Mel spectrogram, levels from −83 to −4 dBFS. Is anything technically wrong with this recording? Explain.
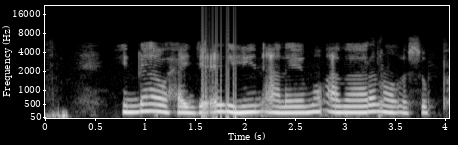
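Yes. Processor overload crackle from 1.57 to 1.91 s: repeated missed deadlines on tiny, few-millisecond buffers left silent gaps, heard as gritty crackle over the speech.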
